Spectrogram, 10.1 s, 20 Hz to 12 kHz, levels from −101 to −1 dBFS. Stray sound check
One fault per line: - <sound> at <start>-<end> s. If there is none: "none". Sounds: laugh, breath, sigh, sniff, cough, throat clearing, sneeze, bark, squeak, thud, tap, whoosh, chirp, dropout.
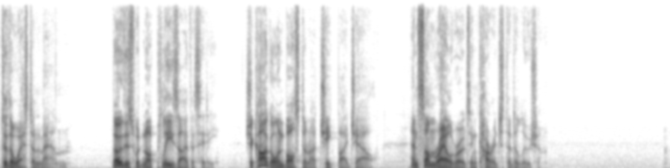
none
